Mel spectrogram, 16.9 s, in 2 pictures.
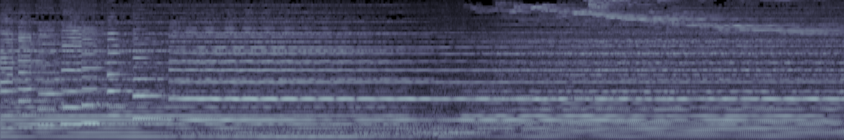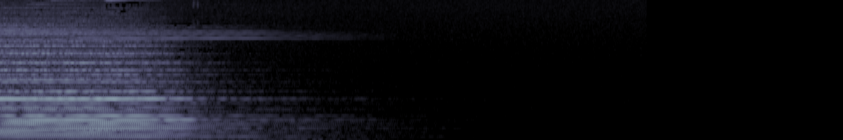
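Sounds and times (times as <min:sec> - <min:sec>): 
orchestra: 0:00.0 - 0:11.2.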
